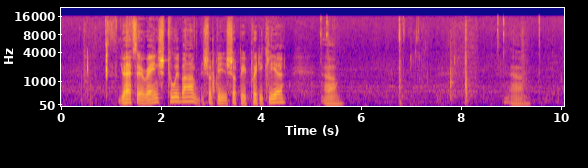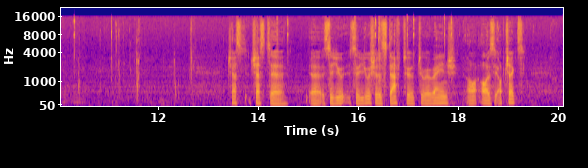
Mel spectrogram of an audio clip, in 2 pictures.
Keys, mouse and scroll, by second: 3.0 alt+Tab, 5.8 click, 7.2 Page_Down, 9.3 click, 10.8 click, 11.6 ctrl+a, 15.1 click, 16.8 click, 17.6 click.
